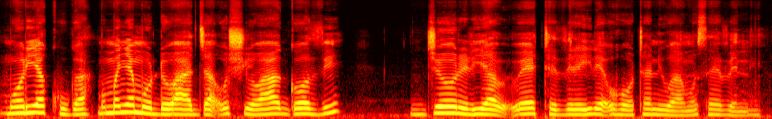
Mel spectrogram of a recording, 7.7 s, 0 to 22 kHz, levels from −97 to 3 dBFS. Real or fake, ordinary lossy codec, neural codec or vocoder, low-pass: fake; none; vocoder, 44.1 kHz, 128 mel bands, Pupu-Vocoder; none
